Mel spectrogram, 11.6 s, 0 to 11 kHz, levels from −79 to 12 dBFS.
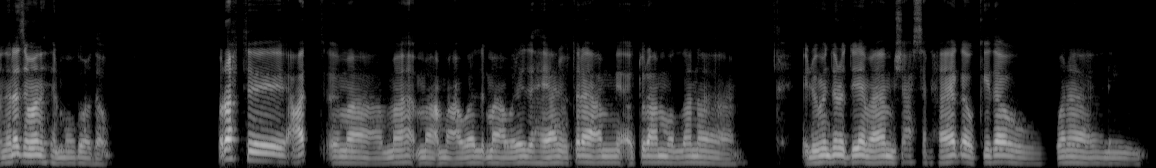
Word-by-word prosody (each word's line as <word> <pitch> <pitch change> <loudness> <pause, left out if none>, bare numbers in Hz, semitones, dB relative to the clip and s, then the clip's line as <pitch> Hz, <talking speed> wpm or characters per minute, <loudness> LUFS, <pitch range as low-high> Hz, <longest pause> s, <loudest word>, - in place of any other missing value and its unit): أنا 115 - -3
لازم 140 -2 +4
أنهي 130 -3 +3
الموضوع 110 0 -5
دوَّة. 255 - -10 1.1
رُحت 190 -2 +7 0.4
قعدت - - -2
مع 110 -3 -2
عمها 120 +4 -3
مع 110 -1 -2
مع 105 -1 -4
وال 115 +1 -2
مع 110 -1 -1
والدها 115 +2 -2
يعني 115 +1 +2
قلت 110 +3 -8
لها 125 - +3
يا - - +4
عمي 120 +1 -2
قلت - - -6
له: 125 - +3
"عمي 120 0 0
والله 115 +1 -4
أنا 110 -6 -4 0.7
اليومين 120 +3 +2
دول 135 +1 +3
الدنيا 130 +1 +3
معايا 120 +1 +3
مش 120 0 -3
أحسن 120 -2 -11
حاجة 120 +4 +2
وكده، 130 +1 +1 0.5
وأنا 115 -1 -2
يعني، 105 -2 -11
115 Hz, 175 wpm, -24 LUFS, 110-125 Hz, 1.1 s, رُحت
